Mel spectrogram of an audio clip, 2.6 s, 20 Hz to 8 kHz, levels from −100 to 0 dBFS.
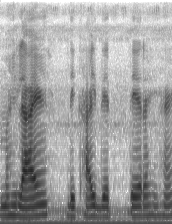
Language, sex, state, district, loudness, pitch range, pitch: Hindi, male, Chhattisgarh, Raigarh, -20 LUFS, 125-135 Hz, 130 Hz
